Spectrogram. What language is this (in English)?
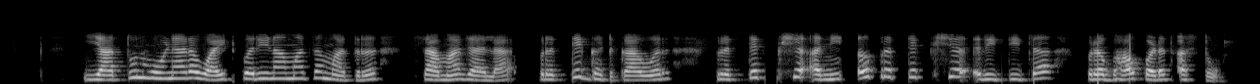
Marathi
